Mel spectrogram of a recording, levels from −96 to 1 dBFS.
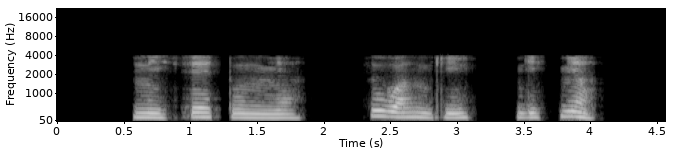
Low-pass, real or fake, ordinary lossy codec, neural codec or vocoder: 7.2 kHz; fake; AAC, 16 kbps; codec, 44.1 kHz, 7.8 kbps, Pupu-Codec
